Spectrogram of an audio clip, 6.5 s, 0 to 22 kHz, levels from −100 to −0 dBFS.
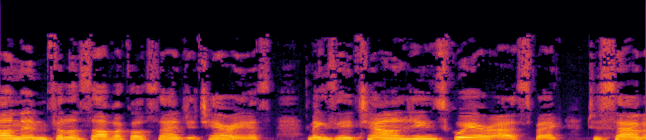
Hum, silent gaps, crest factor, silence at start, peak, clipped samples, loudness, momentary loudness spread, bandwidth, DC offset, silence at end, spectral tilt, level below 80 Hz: none; none; 16 dB; 0 s; -2 dBFS; under 0.1%; -20 LUFS; 9 LU; 17 kHz; under 0.1%; 0 s; -3.5 dB/octave; -68 dBFS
